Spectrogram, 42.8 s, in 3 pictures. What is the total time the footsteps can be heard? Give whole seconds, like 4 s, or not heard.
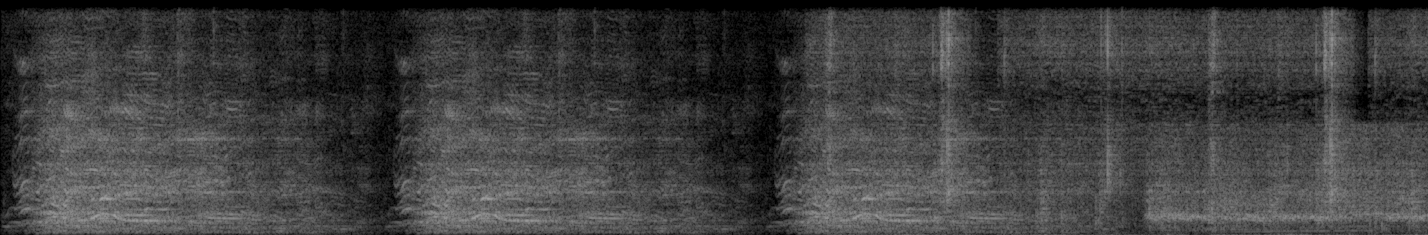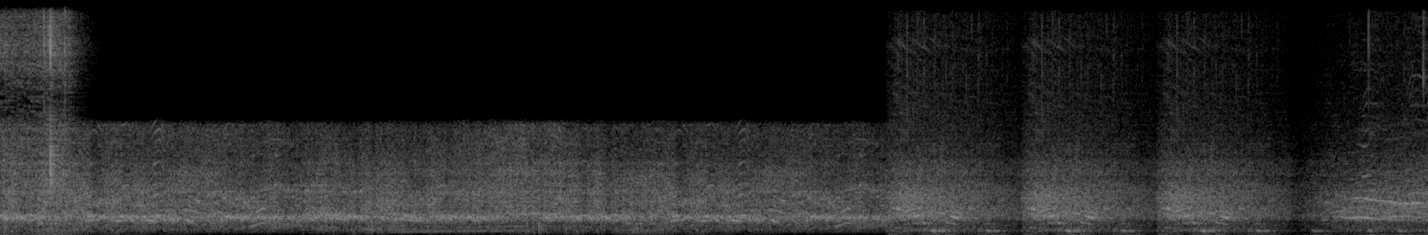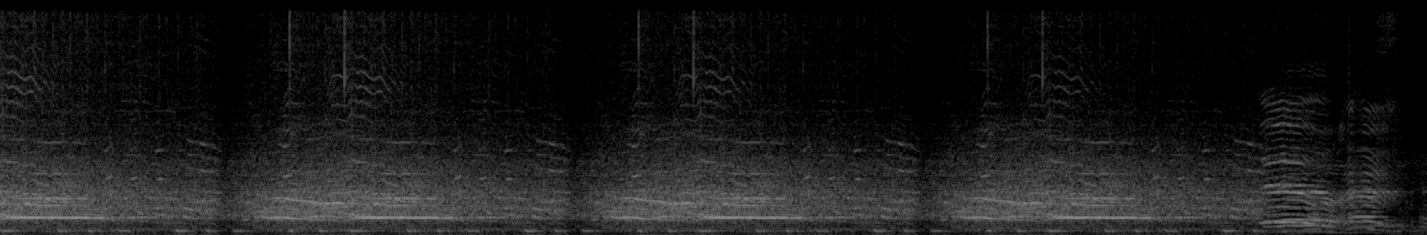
7 s.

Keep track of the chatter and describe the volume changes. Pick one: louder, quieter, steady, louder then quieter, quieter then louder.
quieter.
